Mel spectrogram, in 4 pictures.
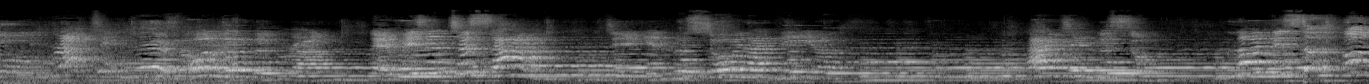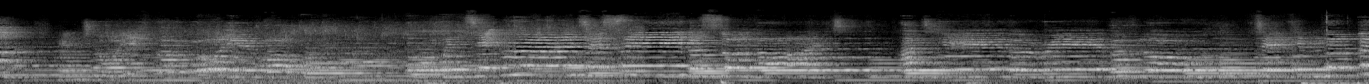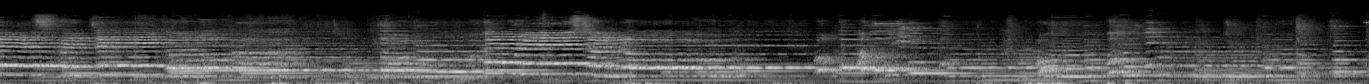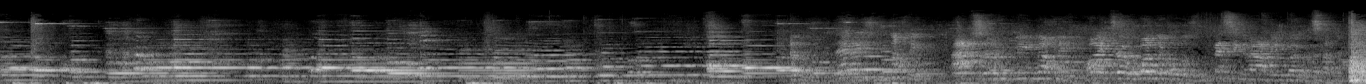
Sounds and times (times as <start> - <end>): Music: 0.0 - 54.7.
